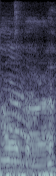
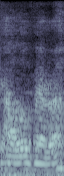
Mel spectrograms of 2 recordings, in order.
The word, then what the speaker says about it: Olivara: Olivara. Olivara. What have I been saying? You say aloe vera every time.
